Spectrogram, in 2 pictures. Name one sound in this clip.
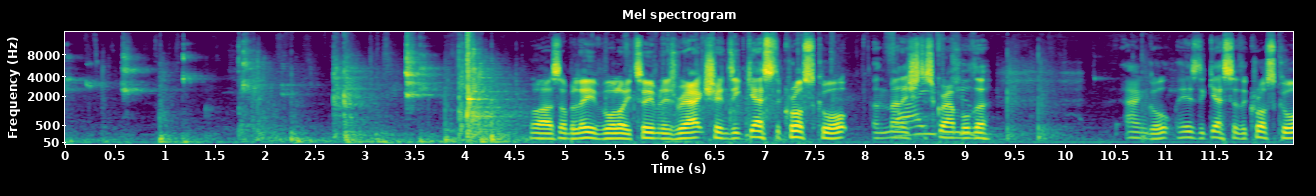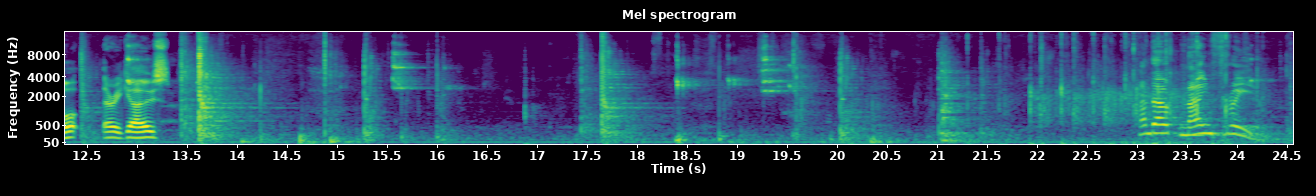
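A squash ball is struck by rackets and smacks against the walls with sharp echoing pops.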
